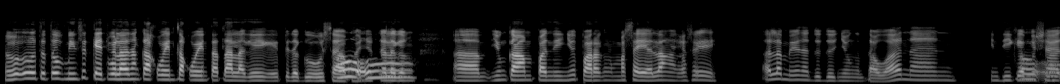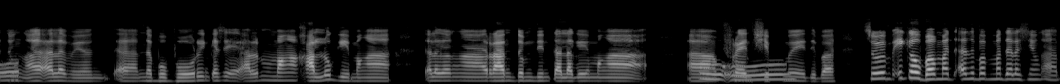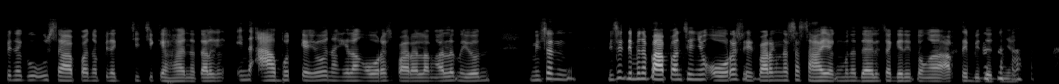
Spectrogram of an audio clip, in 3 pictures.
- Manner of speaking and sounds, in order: none
- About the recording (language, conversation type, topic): Filipino, podcast, Ano ang masasabi mo tungkol sa epekto ng mga panggrupong usapan at pakikipag-chat sa paggamit mo ng oras?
